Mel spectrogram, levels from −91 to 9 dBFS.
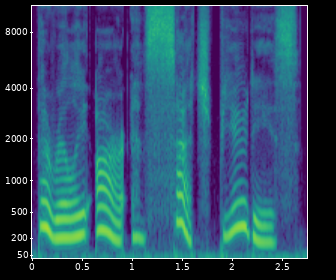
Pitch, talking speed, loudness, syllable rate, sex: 235 Hz, 110 wpm, -15 LUFS, 4.2 syllables/s, female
